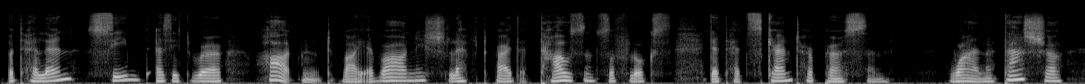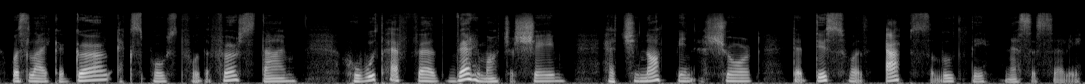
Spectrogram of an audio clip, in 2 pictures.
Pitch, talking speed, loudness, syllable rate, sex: 155 Hz, 135 wpm, -22 LUFS, 4.2 syllables/s, female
